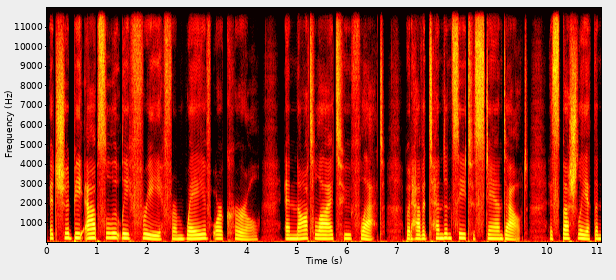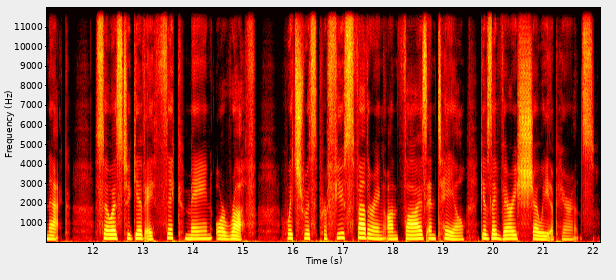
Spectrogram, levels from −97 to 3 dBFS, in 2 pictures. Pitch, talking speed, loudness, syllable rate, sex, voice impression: 195 Hz, 125 wpm, -20 LUFS, 3.5 syllables/s, female, feminine, adult-like, soft, slightly muffled, calm, friendly, reassuring, slightly elegant, slightly sweet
